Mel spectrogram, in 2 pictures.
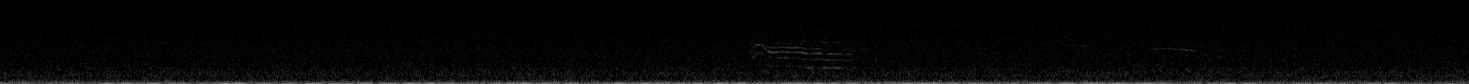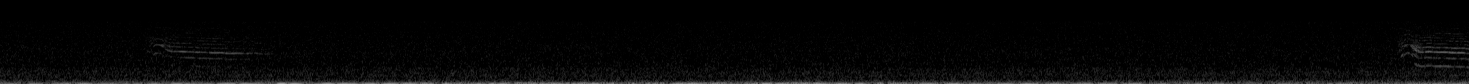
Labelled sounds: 7.5	8.5	killer whale, Bigg's (transient), 1.1 to 3.0 kHz
11.5	12.0	killer whale, Bigg's (transient), 1.7 to 2.2 kHz
16.3	17.4	killer whale, Bigg's (transient), 1.2 to 3.5 kHz
28.7	29.3	killer whale, Bigg's (transient), 0.80 to 4.3 kHz

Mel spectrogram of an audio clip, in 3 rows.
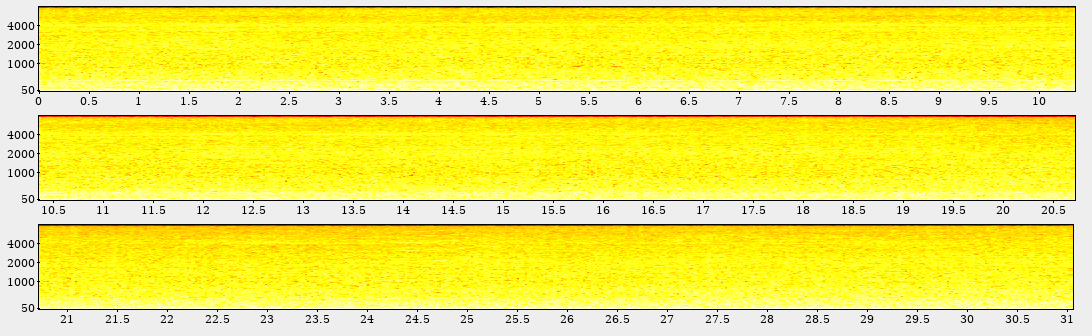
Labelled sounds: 24.3	25.1	killer whale, southern resident, 3.1 to 4.2 kHz

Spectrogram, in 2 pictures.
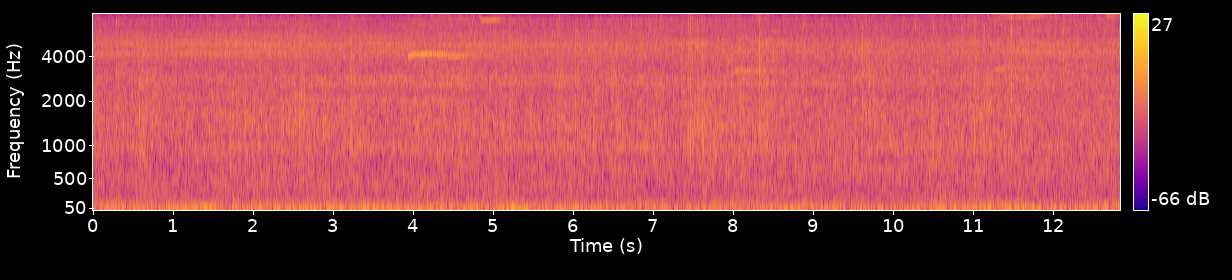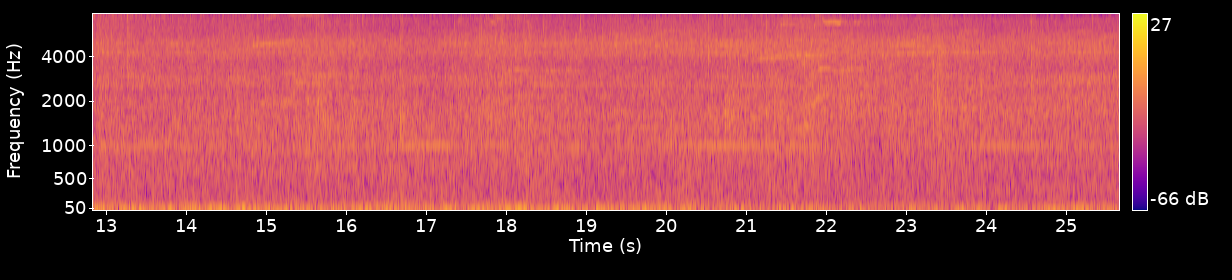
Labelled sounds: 3.8	4.7	killer whale, 3.3 to 4.8 kHz
11.0	12.2	killer whale, 1.2 to 7.9 kHz

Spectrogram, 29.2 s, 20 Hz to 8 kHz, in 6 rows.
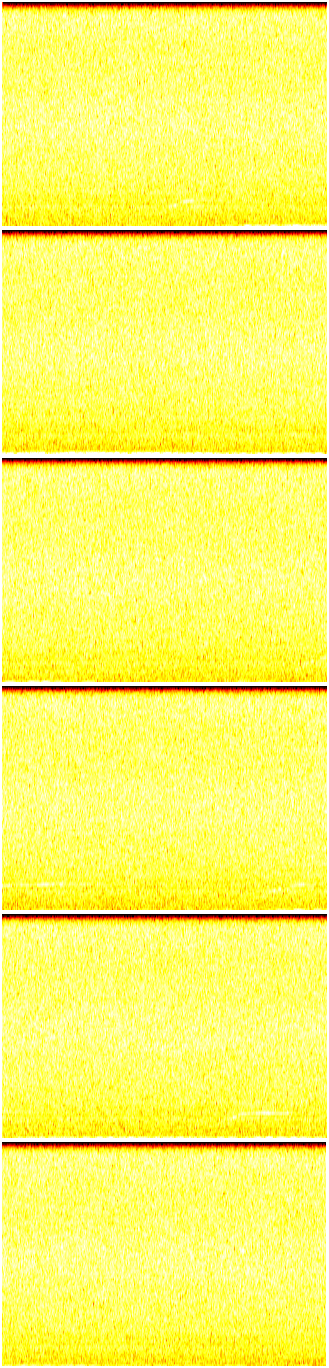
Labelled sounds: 14.5	14.8	humpback whale, 0.86 to 0.96 kHz
22.9	23.6	humpback whale, 0.80 to 0.99 kHz

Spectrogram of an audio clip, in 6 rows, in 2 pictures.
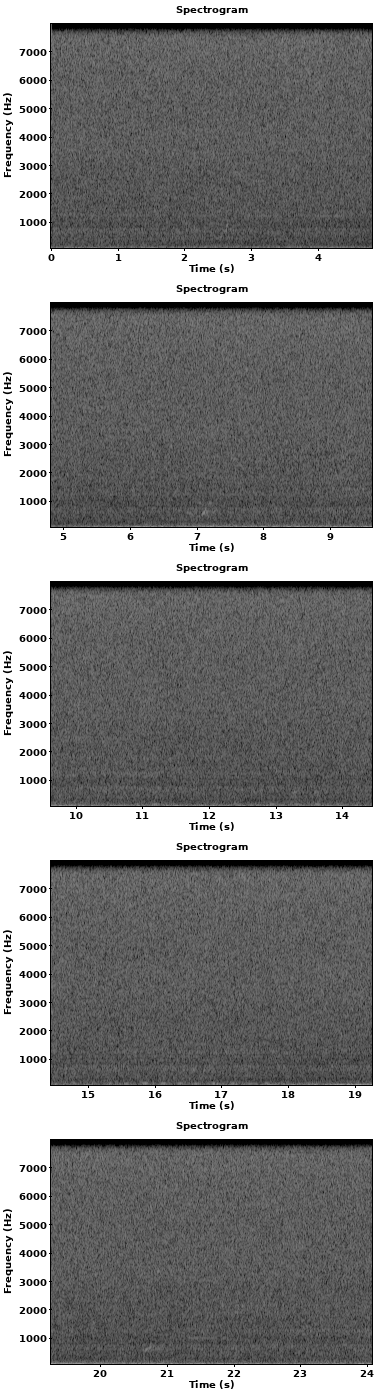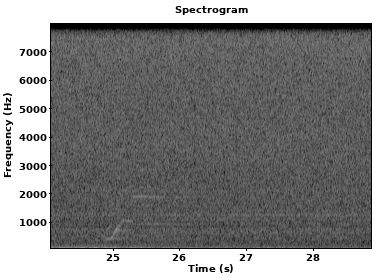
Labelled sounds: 25.0	25.3	humpback whale, 0.80 to 1.1 kHz

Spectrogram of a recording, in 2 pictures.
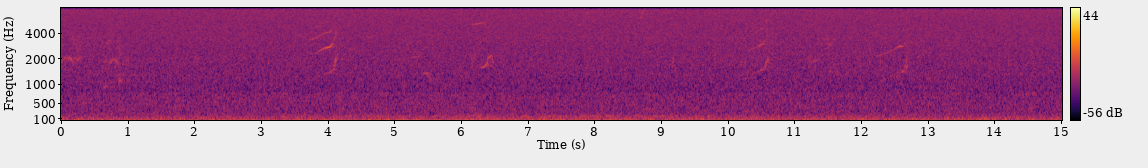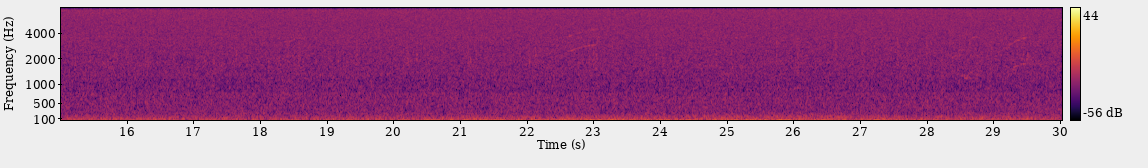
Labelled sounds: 0.0	0.3	killer whale, southern resident, J clan, 1.7 to 2.2 kHz
3.8	4.1	killer whale, southern resident, J clan, 2.2 to 3.1 kHz
6.1	6.6	killer whale, southern resident, J clan, 1.5 to 5.4 kHz
12.2	12.7	killer whale, southern resident, J clan, 2.1 to 2.9 kHz
22.6	23.1	killer whale, southern resident, J clan, 2.4 to 2.9 kHz

